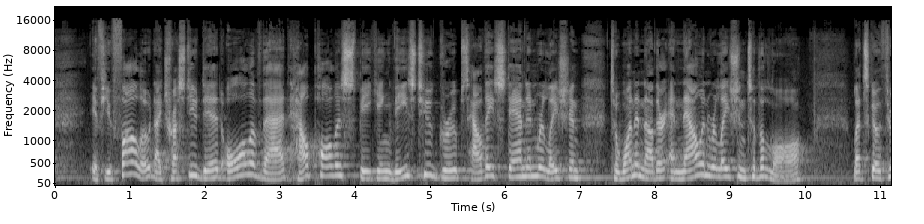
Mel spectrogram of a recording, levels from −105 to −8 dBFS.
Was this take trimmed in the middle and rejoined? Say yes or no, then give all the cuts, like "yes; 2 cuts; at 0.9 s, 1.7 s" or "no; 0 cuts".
no; 0 cuts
